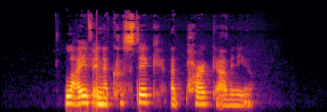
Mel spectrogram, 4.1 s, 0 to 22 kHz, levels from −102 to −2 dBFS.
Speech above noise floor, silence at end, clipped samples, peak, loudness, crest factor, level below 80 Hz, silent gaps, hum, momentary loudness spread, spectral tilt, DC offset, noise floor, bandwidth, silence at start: 67 dB; 0.95 s; under 0.1%; -2 dBFS; -17 LUFS; 18 dB; -62 dBFS; none; none; 12 LU; -4.5 dB/octave; under 0.1%; -84 dBFS; 15 kHz; 0.8 s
